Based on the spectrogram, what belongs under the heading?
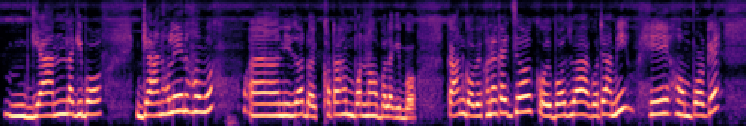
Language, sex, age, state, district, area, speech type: Assamese, female, 18-30, Assam, Lakhimpur, rural, spontaneous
